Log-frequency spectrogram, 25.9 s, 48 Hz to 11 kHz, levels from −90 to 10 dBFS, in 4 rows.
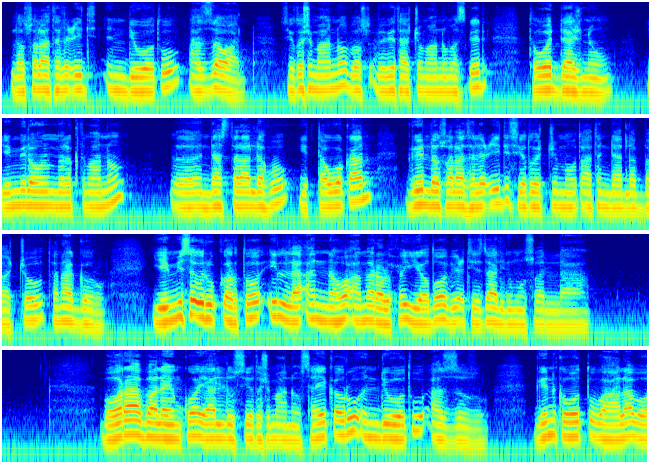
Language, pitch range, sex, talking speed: Amharic, 140-165 Hz, male, 90 wpm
